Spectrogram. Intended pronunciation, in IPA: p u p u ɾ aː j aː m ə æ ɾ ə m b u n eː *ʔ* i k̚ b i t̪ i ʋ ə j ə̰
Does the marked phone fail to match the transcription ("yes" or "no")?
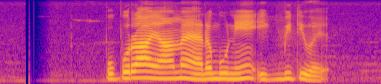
no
